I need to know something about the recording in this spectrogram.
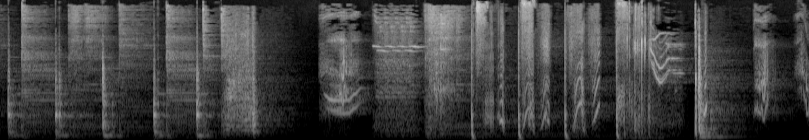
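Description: A small lamp hops and lands with sharp thumps.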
